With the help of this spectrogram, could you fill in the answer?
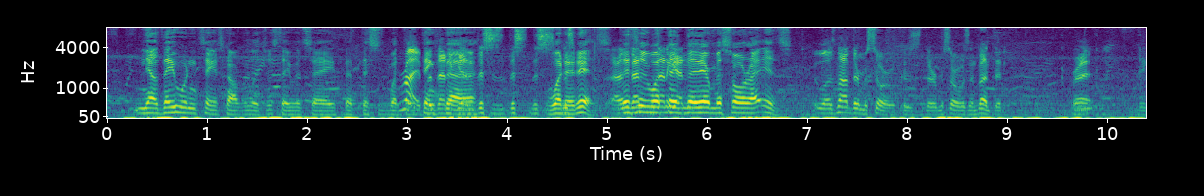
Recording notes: At the Western Wall. Took his recording gear into the crowd to bring us this special on-the-ground report.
